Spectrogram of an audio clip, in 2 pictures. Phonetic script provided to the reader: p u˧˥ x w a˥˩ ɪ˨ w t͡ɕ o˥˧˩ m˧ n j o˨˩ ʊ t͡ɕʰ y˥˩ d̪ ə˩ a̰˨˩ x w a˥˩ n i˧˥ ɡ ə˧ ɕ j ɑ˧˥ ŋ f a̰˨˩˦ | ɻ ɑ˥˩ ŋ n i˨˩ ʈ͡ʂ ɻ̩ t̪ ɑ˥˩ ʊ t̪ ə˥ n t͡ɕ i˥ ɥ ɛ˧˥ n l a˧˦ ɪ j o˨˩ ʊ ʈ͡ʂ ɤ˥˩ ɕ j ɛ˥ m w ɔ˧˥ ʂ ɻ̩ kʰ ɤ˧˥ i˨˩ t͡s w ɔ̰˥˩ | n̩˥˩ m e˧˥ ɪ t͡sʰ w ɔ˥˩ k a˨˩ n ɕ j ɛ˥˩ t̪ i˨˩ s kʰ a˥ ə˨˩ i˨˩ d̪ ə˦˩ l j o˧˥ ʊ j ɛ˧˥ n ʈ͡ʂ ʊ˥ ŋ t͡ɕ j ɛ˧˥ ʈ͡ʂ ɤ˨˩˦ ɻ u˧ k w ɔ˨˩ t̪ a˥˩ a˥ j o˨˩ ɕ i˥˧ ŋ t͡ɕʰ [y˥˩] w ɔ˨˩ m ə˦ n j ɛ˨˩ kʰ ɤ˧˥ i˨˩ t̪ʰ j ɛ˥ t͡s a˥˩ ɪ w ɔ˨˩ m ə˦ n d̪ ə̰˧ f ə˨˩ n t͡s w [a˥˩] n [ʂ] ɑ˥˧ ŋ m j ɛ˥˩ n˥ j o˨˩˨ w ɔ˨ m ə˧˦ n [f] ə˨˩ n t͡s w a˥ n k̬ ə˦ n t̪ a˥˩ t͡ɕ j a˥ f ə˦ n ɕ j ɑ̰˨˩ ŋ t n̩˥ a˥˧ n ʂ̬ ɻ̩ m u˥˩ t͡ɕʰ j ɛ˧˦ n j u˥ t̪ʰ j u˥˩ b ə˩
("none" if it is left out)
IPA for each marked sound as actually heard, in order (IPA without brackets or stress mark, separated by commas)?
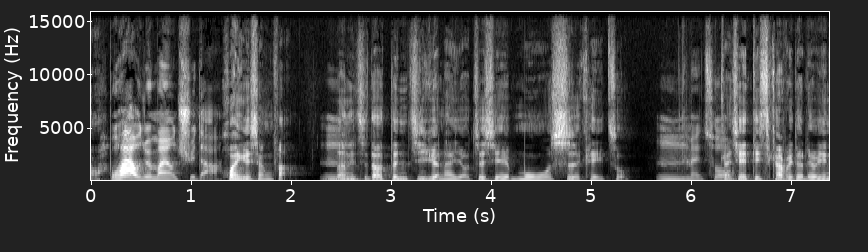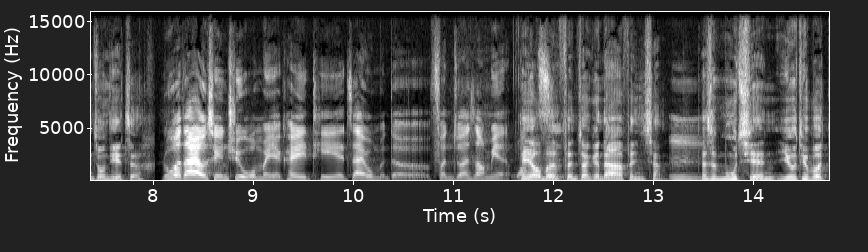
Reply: y˥˩, a˥˦, ʂ, f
